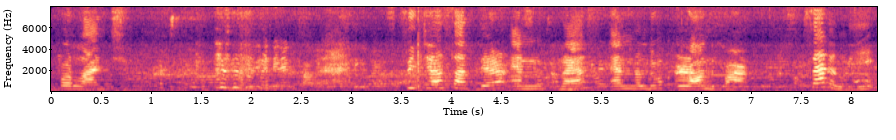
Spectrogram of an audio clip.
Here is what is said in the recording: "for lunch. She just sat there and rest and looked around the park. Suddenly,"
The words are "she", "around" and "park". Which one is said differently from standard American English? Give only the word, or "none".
she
